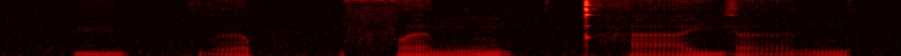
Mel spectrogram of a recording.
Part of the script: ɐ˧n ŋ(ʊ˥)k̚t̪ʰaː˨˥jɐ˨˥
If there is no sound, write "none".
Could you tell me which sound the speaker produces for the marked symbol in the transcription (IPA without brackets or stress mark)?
ʊ˥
